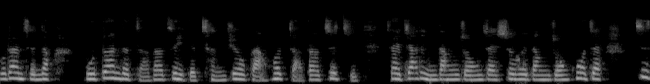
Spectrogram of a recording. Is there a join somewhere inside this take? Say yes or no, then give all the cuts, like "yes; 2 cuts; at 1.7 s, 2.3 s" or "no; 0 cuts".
no; 0 cuts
